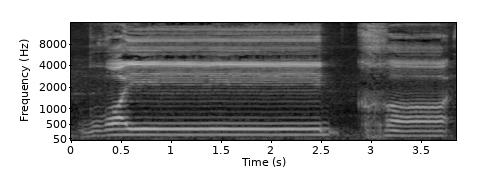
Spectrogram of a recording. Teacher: হলকের শেষ থেকে অর্থাৎ এখান থেকে আপনারা গাইন এবং খ উচ্চারণ করবেন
